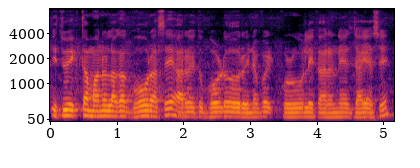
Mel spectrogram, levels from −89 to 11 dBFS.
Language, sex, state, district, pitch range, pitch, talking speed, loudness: Nagamese, male, Nagaland, Dimapur, 120-140 Hz, 125 Hz, 160 wpm, -16 LUFS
